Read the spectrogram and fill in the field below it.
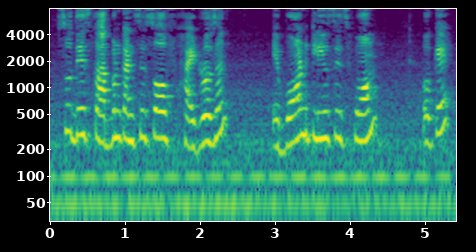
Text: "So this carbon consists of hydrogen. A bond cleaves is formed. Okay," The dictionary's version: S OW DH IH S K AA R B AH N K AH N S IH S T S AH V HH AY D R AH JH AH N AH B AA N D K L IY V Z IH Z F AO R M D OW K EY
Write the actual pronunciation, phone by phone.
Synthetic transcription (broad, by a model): S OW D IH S K AA R B AH N K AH N S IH S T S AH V HH AY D R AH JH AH N AH B AA N D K L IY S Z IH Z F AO R M OW K EY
